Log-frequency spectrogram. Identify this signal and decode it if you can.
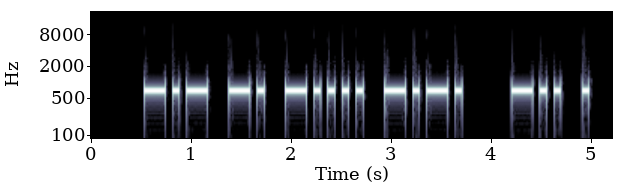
Morse code, heard as a keyed tone, about 17 wpm, 700 Hz. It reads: KN6C DE
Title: USA Callsign DE Callsign - 4 Characters - 17wpm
